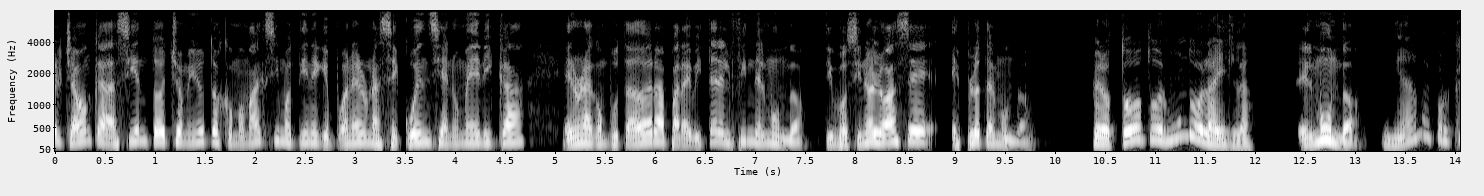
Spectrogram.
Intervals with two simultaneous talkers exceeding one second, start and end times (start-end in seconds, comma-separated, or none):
none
